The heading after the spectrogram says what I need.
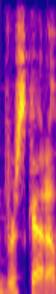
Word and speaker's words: bruschetta: Yeah, it's literally bruschetta. Like, you could just look this up. Like, you have a mobile device. It's pronounced like a K. If it's CHE or CHI, it's like key, which is very funny.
